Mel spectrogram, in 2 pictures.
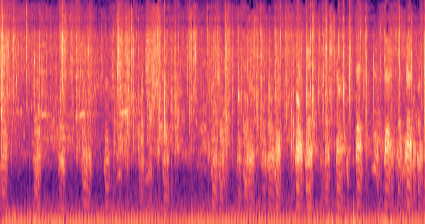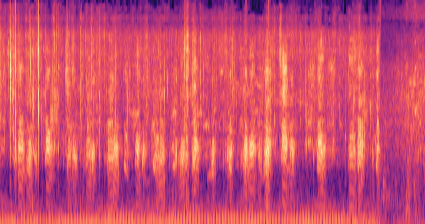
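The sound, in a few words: ducks quacking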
